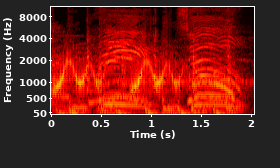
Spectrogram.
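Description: Cartoon-style boing sound effect, a fast wobbling tone near the start, over show music and excited shouting voices as a game timer runs out.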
